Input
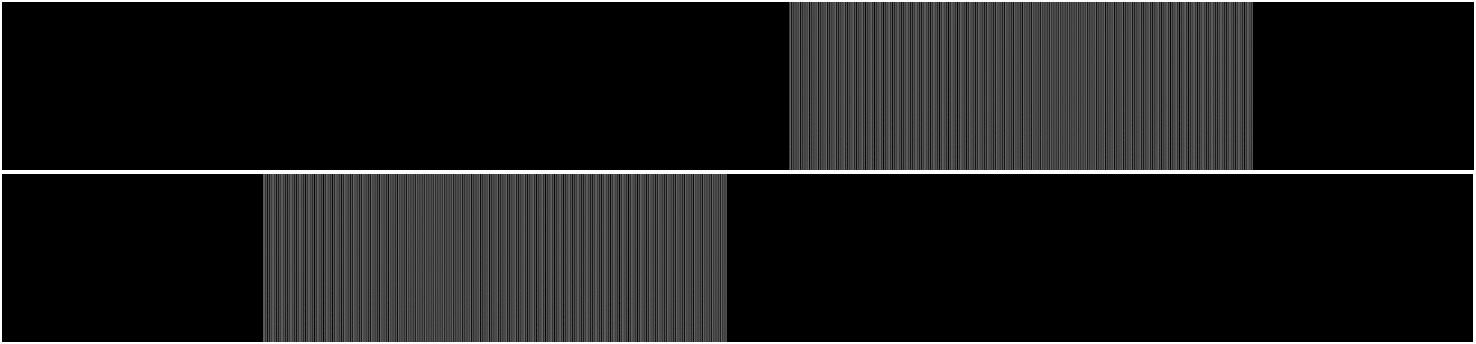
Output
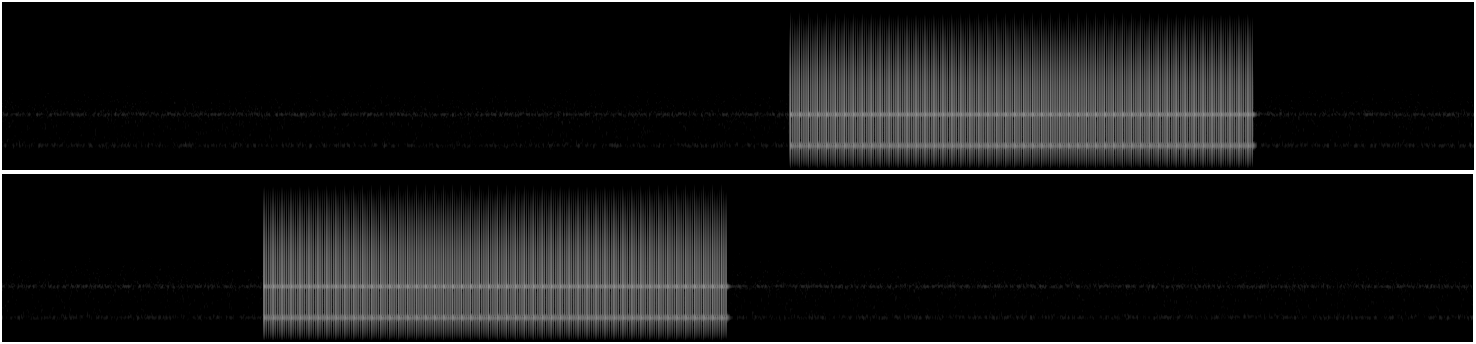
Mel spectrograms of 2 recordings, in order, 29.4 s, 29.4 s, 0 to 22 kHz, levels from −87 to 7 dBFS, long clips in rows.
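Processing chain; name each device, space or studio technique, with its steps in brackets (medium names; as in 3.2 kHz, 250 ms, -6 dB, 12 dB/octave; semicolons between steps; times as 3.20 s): tin-can telephone (band-pass 700–2800 Hz; small resonant body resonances 590/1400 Hz, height 15 dB, ringing for 70 ms); trim +8 dB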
